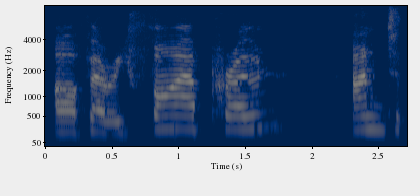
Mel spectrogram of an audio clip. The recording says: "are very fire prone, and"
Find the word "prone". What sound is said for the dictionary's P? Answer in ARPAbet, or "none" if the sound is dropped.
P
